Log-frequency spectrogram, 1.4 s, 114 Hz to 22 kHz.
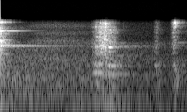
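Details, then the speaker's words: Scotts reel mower during adjustment of the reel-to-bedknife spacing with an 11 mm bolt, turned deliberately too far: short, high metal-on-metal scraping swishes as the blades pass; the reel is set too tight and rubs the bedknife. "So we got it to where it's just kind of rubbing."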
